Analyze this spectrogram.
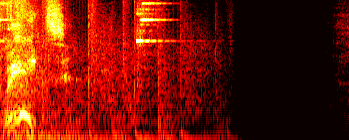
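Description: A short bright chiming jingle plays.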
